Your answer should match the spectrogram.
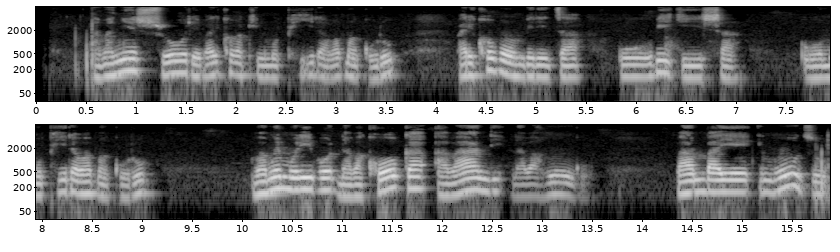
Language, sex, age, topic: Rundi, female, 18-24, education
